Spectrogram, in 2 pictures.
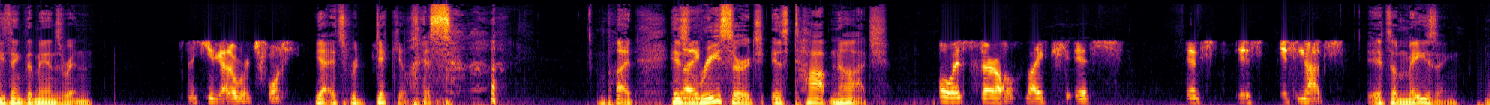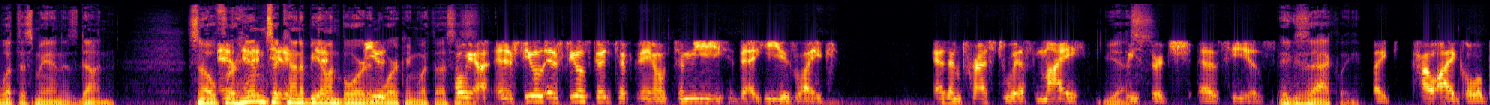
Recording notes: A phone call that he wasn't expecting. In studio again.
